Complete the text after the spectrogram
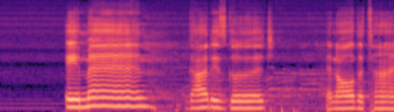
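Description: A woman speaks with animation into a microphone, heard through loudspeakers.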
